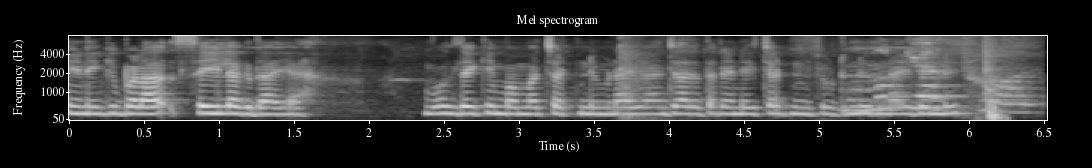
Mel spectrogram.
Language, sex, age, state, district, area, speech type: Dogri, female, 30-45, Jammu and Kashmir, Samba, rural, spontaneous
